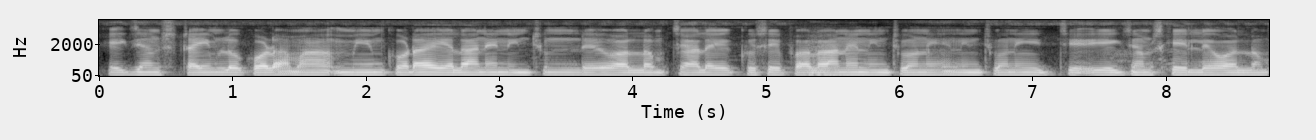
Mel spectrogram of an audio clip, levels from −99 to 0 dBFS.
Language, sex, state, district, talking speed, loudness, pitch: Telugu, male, Andhra Pradesh, Srikakulam, 130 wpm, -17 LUFS, 110 Hz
